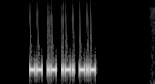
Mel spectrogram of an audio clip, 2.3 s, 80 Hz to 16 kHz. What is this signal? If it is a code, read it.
Morse code, heard as a keyed tone, about 46 wpm, 700 Hz. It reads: MARK
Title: Sentences from Top 300 Words - New Word Drill - 45wpm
